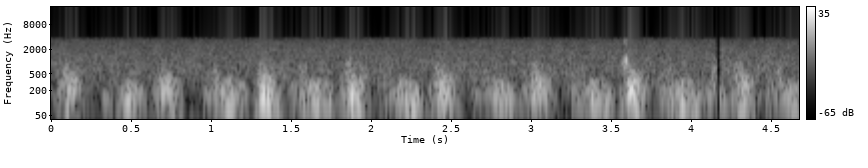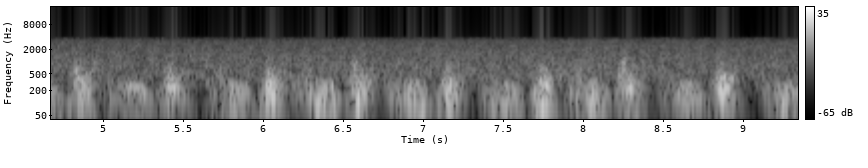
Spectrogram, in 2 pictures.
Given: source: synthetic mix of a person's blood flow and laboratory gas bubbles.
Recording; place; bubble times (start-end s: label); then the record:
Doppler ultrasound of blood flow; precordium
3.56-3.62 s: bubbles
From the record:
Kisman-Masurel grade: 113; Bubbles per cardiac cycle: 1 to 2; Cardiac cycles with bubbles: 1 to 10%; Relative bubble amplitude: loud (0.450 to 0.775); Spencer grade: 1 (occasional bubble signal discernible with the cardiac motion signal, with majority of cardiac periods free of bubbles); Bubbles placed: anywhere in the cardiac cycle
